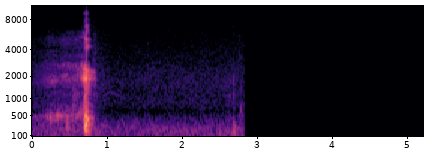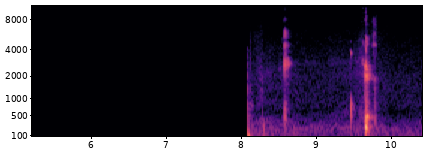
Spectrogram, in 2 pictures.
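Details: Slow hiccups after breakfast, recorded on 12/11/21 and every other day to 12/31/21: sharp, brief breath spasms separated by long pauses.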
